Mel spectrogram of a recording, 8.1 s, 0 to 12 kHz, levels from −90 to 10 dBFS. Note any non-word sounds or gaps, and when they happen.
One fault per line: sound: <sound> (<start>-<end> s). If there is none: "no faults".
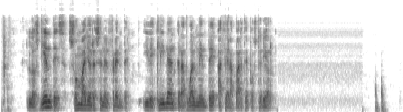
no faults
